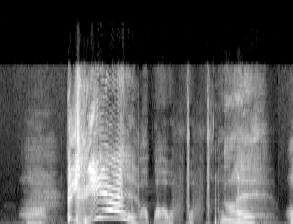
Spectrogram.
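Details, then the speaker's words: Several voiced sneezes, each a sharp intake then a high, sing-song burst, in a quiet room during a live stream; sneezing. "how many times you going tell me not to sneeze today"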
